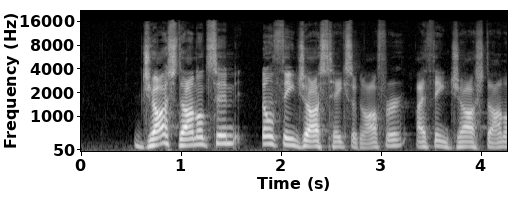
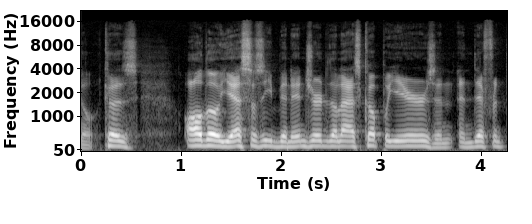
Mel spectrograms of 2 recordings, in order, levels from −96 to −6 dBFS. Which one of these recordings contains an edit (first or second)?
first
